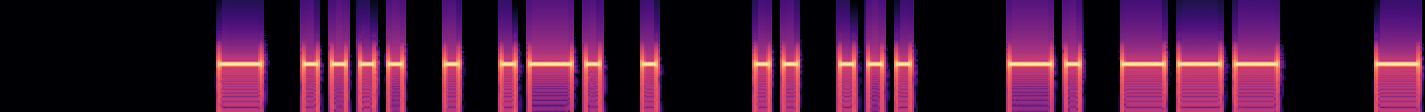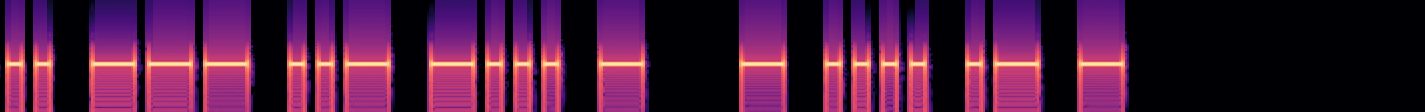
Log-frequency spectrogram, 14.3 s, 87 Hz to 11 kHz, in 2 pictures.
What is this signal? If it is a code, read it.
Morse code, heard as a keyed tone, about 17 wpm, 700 Hz. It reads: THERE IS NO DOUBT THAT
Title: Sets of 5 Words 17wpm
